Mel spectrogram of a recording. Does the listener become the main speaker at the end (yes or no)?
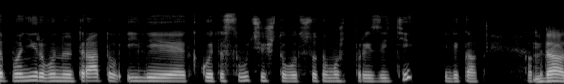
yes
